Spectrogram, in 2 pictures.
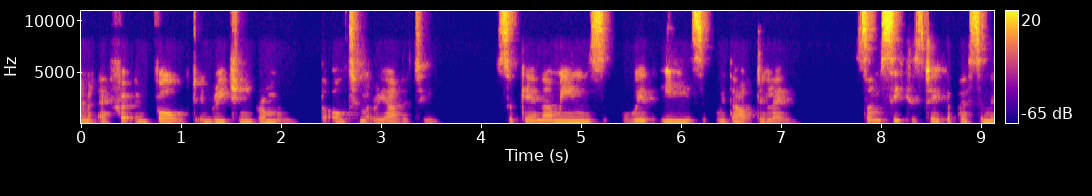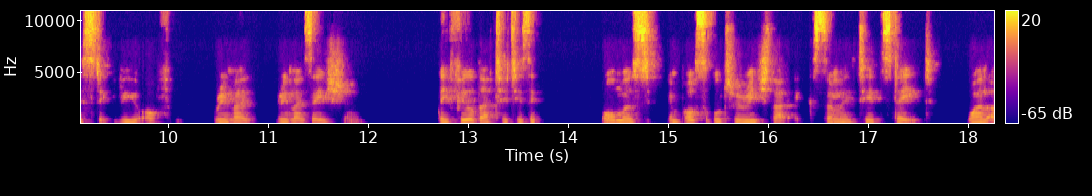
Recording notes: A live recording of a Bhagavad Gita class given virtually on the 5th of November 2023.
